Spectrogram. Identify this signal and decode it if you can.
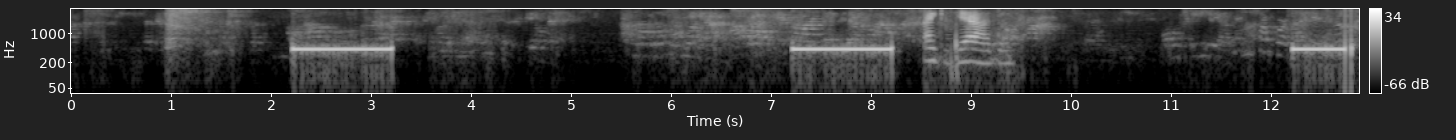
Ringback tone (Europe, 425 Hz), with speech.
